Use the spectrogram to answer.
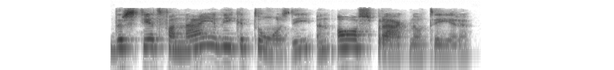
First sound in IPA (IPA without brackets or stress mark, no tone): d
